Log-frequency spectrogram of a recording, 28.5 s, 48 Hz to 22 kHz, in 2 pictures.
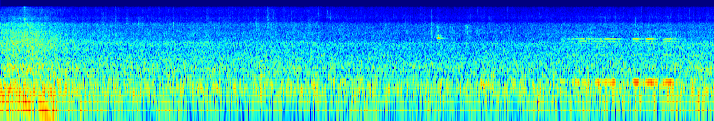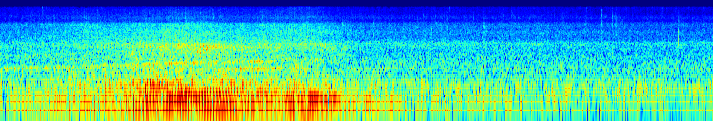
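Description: Heavy rain falling steadily on a street, with vehicles driving past on the wet road: one right at the start and a louder one, engine rumble and tyre spray, about 16 to 21 seconds in. Three short beeps sound about 12 seconds in.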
